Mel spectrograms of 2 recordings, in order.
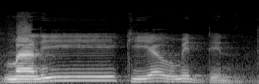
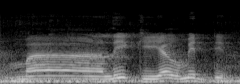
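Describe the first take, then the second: First: The middle syllable li is held long. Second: The first syllable ma is held long. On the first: "mak pendek tapi li-nya yang panjang" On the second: "membaca dengan mak yang panjang"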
